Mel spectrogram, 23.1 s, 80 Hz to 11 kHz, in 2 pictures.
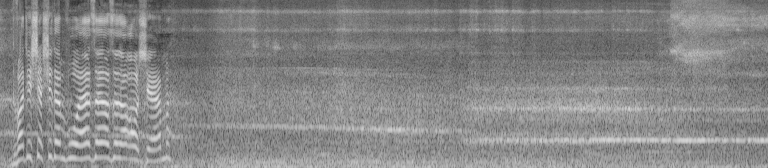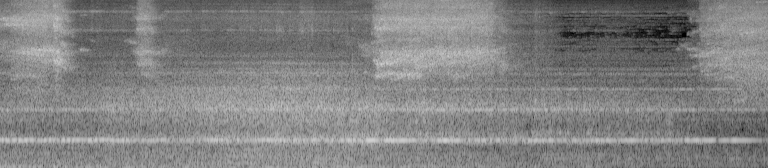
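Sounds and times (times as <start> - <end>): electric train high tone and rumble: 0.0 - 23.0
train air hiss: 9.9 - 12.8, 13.4 - 14.1, 16.9 - 19.5, 21.8 - 23.0.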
